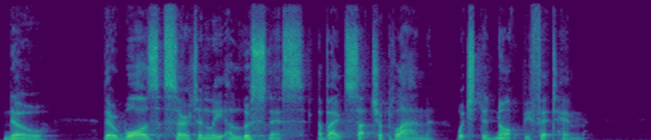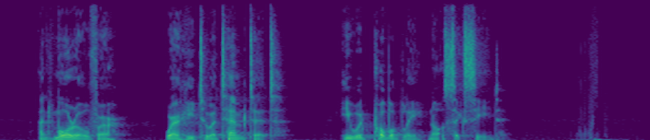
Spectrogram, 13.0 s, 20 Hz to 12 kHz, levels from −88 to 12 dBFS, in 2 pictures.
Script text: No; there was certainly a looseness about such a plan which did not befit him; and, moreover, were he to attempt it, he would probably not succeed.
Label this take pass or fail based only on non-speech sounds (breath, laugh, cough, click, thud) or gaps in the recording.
fail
